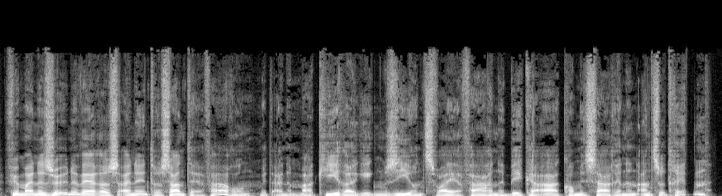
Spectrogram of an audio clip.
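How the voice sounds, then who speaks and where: Man playing a husky, overbearing rich patriarch. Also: deep voice, lively intonation, moderate pace, few pauses, dry recording, clean studio sound. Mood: eager, patronizing. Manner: commanding, expansive. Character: muscular, jovial, patronizing rich father, eager host.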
